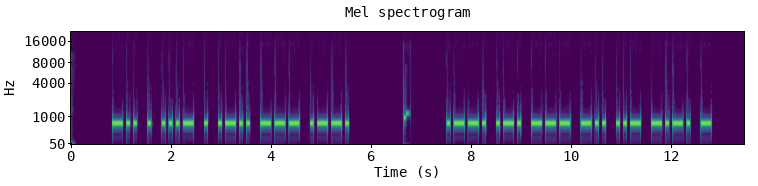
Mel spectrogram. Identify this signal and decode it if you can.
Morse code, heard as a keyed tone, about 17 wpm, 700 Hz. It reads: DEVELOP PRODUCT
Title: Sentences from Top 1000 Words - Review Part 2 - New Word Drill - 17wpm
